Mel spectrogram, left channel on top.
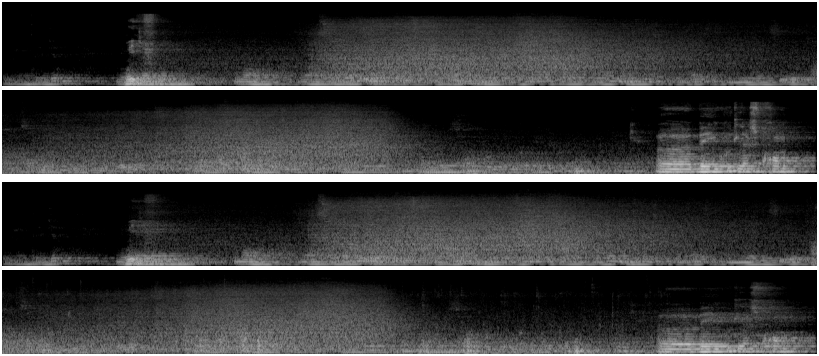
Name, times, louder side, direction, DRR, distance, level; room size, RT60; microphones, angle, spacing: voice 1, 0.0-1.9 2.3-9.7 10.0-13.8, equal, 30° right, -2 dB, 0.8 m, -36 dB
sound 1, 1.3-12.0, right 1 dB, 60° right, 1.1 m, -36 dB
Thunderstorm / Rain, 8.1-14.9, right 3 dB, 85° right, 0.4 m, -36 dB
voice 2, 14.4-16.0, left 2 dB, 40° left, 4 dB, 0.4 m, -22 dB
6.2 x 4.2 x 3.6 m, 2.1 s
head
